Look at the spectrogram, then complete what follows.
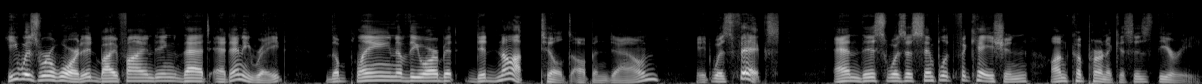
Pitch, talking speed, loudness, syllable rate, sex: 150 Hz, 155 wpm, -20 LUFS, 4.5 syllables/s, male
